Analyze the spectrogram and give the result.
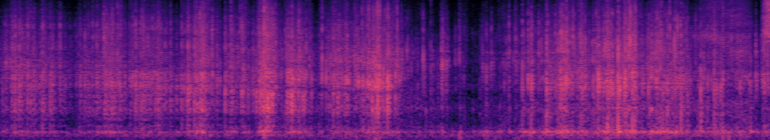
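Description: A plastic cake container, its cake swapped out for gumballs and candy, is shaken for several seconds. The contents give a continuous bright rattling and crinkling that swells and fades in waves, with little low end.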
